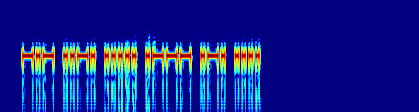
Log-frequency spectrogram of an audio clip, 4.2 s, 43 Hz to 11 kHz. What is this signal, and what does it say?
Morse code, heard as a keyed tone, about 36 wpm, 700 Hz. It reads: KF5JRH
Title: USA Call Signs - 6 Characters - Repeated 2x - 35wpm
